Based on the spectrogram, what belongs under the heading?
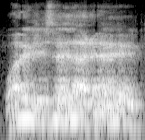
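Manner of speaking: high, loud outburst of a quote; mock dramatic shout. Co-host echoing a movie line, in a mock dramatic shout. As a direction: shout it in over-the-top anguish.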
